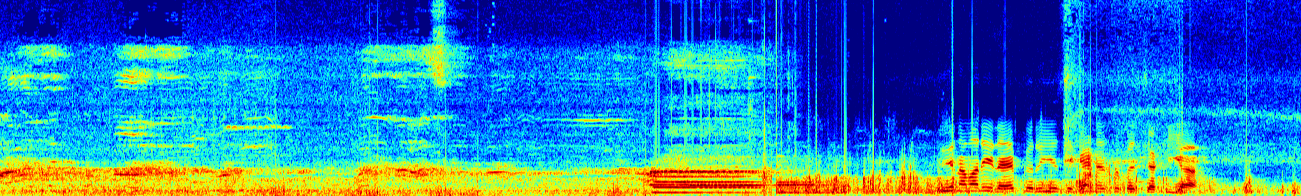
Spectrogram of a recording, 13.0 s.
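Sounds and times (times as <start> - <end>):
train wheels rumbling on rails: 0.0 - 13.0
train horn blast: 6.5 - 8.5.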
